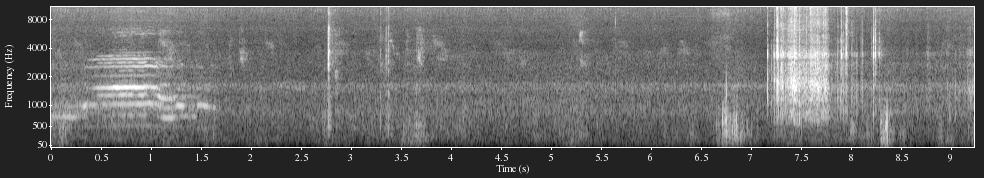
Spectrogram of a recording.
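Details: A playful white cat, said to be mad at its owner, opens with one drawn-out, clearly harmonic meow lasting over a second, followed by quiet, then scattered rustling and handling noises.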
